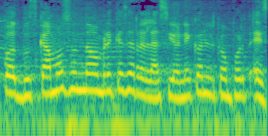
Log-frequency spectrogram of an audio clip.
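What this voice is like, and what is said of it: Put-on Bogotá (rolo) accent. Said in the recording (Spanish): “¿Ese acento mío qué? ... Es como, muy rolo. ... pero está rarísimo. ... Le cambian la voz”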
